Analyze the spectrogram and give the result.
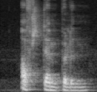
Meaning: to stamp, to mark or check off by stamping (e.g. on a strippenkaart)
- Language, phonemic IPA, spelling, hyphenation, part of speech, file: Dutch, /ˈɑfstɛmpələ(n)/, afstempelen, af‧stem‧pe‧len, verb, Nl-afstempelen.ogg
